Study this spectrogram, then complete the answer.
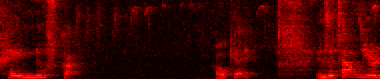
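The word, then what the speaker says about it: Hajnówka: to some people in hanyoka sorry switch languages there i don't know what han joka is apparently it's pronounced kenufka okay is a town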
